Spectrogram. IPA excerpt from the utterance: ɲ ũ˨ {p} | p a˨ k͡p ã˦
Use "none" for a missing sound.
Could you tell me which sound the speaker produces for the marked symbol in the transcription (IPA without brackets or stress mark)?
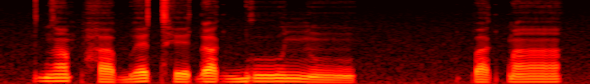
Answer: none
